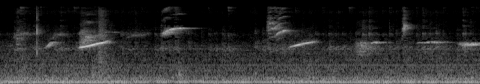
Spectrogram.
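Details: A moulting AF canary in a bird kiosk, bright-coloured and long-bodied, gives short, bright rising whistles and chirps, scattered irregularly across a few seconds, over a steady low hum and shop background.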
